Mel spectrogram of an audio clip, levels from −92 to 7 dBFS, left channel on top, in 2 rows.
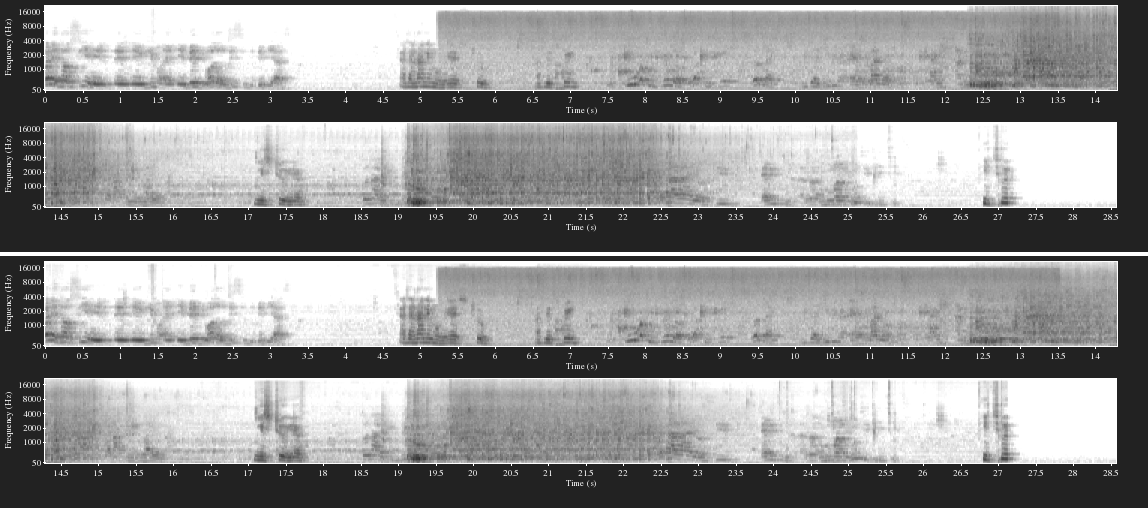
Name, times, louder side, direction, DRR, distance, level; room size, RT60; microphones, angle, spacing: voice 1, 0.0-3.2 6.8-7.0 7.5-11.4 11.7-12.6 13.3-16.3 18.5-21.8 22.4-23.5 23.8-25.7, right 2 dB, 30° right, 3.1 m, -42 dB
voice 2, 4.7-5.9 6.5-7.1 17.1-17.8 26.8-27.1, right 4 dB, 85° right, 0.6 m, -34 dB
sound 1, 5.2-13.6, right 2 dB, 10° right, 0.7 m, -35 dB
Toilet flush, 12.3-15.7 16.0-16.1 16.5-16.6 17.5-17.6 18.1-23.0 23.4-23.5 23.6-23.7 24.8-24.9, left 4 dB, 35° left, 1.0 m, -28 dB
11.0 x 4.5 x 2.4 m
head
